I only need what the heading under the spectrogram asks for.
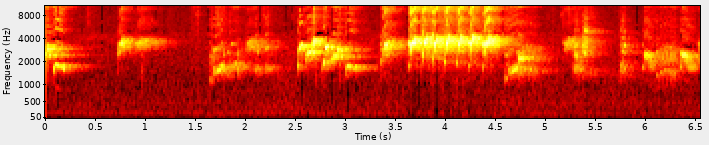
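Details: Red-whiskered bulbul of the rare Nam Dong, Hue voice line in training: scattered short whistles build to a loud, buzzy, trilled outburst mid-clip, followed by a few clear slurred phrases.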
